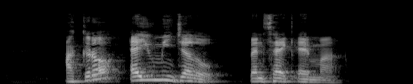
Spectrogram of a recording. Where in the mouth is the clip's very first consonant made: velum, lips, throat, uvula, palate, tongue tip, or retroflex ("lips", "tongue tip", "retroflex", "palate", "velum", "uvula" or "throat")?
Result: velum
